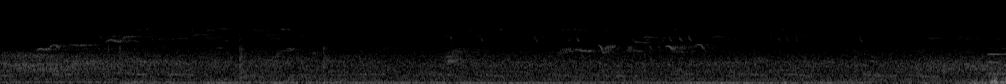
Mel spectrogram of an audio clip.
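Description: Short high bird chirps, scattered and faint, in small clusters, over a steady low background rumble.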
